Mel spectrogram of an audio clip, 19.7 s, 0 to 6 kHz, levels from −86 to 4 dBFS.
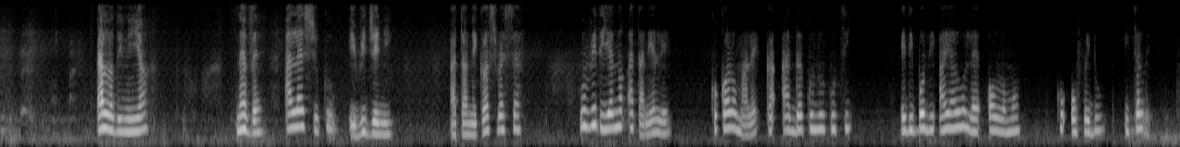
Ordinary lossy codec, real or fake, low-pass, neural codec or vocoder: AAC, 48 kbps; fake; 5.4 kHz; codec, 16 kHz, 0.4 kbps, LongCat-Audio-Codec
